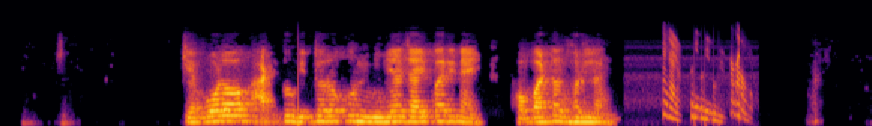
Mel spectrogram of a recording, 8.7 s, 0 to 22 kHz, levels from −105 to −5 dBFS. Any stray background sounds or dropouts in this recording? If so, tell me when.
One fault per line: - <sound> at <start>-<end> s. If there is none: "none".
- chirp at 6.6-7.5 s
